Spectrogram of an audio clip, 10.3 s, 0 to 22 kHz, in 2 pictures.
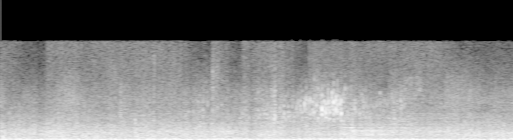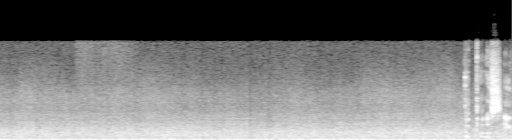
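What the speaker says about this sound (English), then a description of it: "the A380 Super coming in from Seoul" An Asiana Airlines Airbus A380 arriving from Seoul at LAX, a loud, steady broadband jet roar that holds for the whole stretch, with a low engine hum beneath and talk mixed in.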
